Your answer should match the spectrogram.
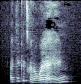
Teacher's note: If I say it the second way, with my intonation going up, with the pitch going up, it sounds like something else is coming, like I'm not finished speaking.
